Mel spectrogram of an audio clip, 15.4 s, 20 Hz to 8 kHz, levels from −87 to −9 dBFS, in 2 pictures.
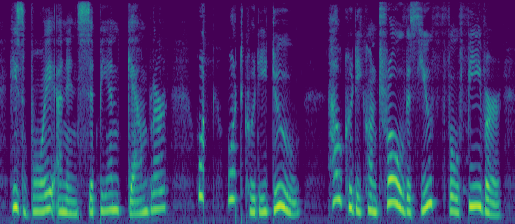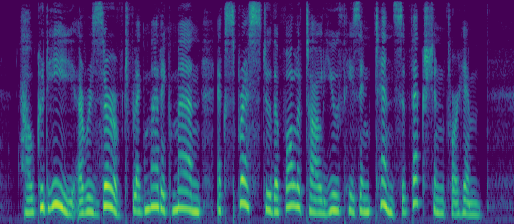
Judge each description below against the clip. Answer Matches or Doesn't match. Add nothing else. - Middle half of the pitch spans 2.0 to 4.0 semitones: Doesn't match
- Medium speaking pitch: Doesn't match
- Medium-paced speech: Doesn't match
